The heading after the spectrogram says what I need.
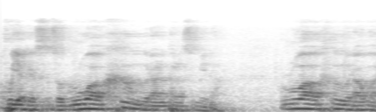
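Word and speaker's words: רוּחַ: 루아흐라고 하는 것은요, 레시, 머리죠, 레시. 그리고 바브의 가운데 이게 우 발음이 납니다. 루아흐. 그래서 함께 고백하겠습니다.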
